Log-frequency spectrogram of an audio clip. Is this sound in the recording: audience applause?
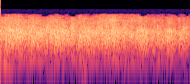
yes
